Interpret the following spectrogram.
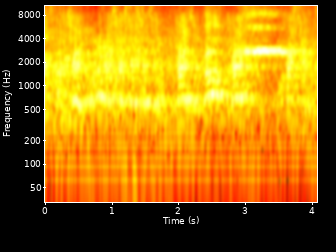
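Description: Several voices shouting and talking in a large, echoing sports hall, with a short, steady high tone about three seconds in.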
